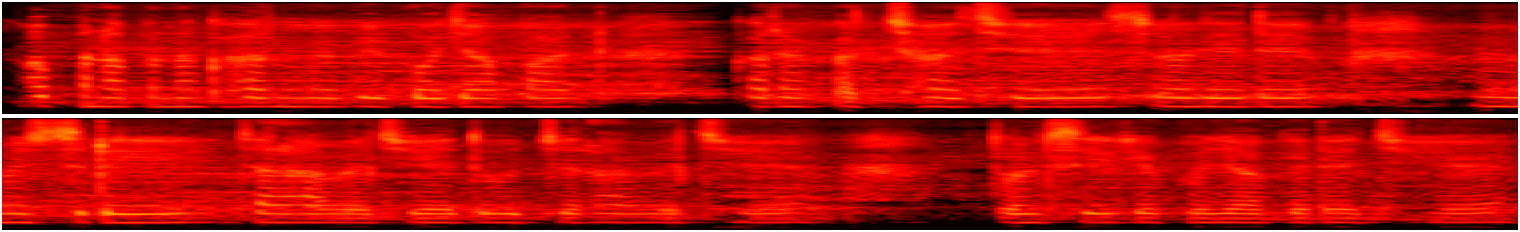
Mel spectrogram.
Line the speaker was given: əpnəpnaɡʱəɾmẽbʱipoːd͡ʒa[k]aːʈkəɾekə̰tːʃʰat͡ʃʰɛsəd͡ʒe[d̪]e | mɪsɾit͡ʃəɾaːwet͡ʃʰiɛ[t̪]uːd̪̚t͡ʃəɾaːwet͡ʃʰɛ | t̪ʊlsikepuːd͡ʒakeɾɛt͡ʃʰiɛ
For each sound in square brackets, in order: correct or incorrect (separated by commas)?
incorrect, correct, incorrect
